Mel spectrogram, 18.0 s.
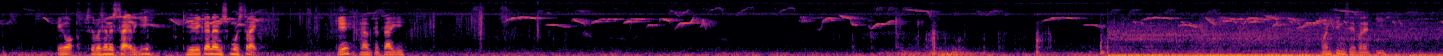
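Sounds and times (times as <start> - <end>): birds chirping: 0.0 - 18.0
low outdoor rumble: 13.7 - 18.0.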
